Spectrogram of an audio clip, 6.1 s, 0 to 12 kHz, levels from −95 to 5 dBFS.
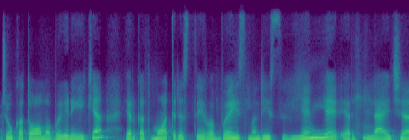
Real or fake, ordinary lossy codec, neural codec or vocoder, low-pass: fake; Opus, 64 kbps; codec, 24 kHz, 0.9 kbps, WavTokenizer, large speech release; 10.8 kHz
